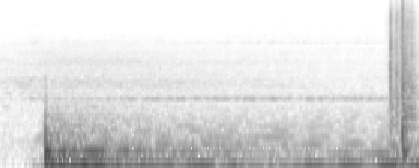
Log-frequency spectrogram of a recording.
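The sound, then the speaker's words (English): A laptop lid is slammed shut at a table with one sharp thunk, followed by a steady low rumble and hum, then a brief bright burst of noise near the end. “Brian slams his laptop closed and jumps up from the table.”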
